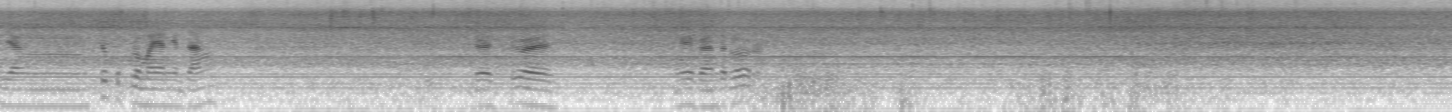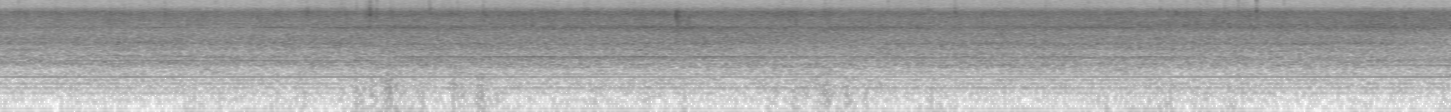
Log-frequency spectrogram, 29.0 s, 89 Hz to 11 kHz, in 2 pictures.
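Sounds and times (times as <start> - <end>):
heavy rain pouring: 0.0 - 29.0
wind rumbling on microphone: 7.6 - 12.4, 16.4 - 20.6, 22.2 - 24.1.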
